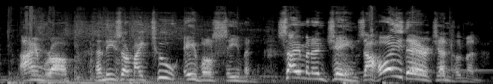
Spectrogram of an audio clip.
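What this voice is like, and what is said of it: Gravelly put-on pirate voice. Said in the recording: “do the voice ... It's actually quite painful to do. It's a bit like gargling razor blades ... an impression, I would never have picked Pirate”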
